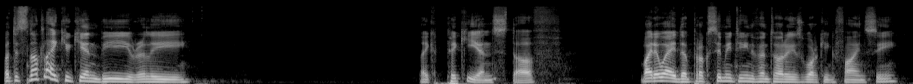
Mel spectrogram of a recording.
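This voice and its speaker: A man's voice: medium pitch, expressive, normal speed, pauses often, dry recording, studio quality. A man casually commenting on his gameplay stream, chatting with viewers and often restarting words.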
